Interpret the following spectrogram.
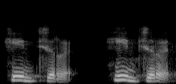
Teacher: را ساکن سے پہلے جیم ساکن ہے، جیم ساکن سے پہلے ہا ساکن میں زیر ہے، تو زیر آنے کی وجہ سے میں یہاں پہ را کو کیا کروں گی، باریک پڑھوں گی، ترقیق پڑھوں گی، تفخیم نہیں پڑھوں گی.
